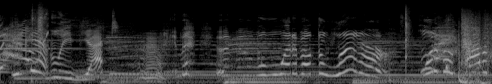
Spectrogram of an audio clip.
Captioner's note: stammers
